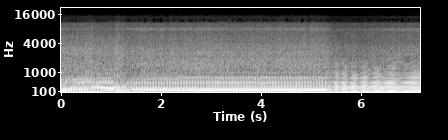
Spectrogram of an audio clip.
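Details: Yamaha Raptor 700 quad on a dyno run after custom tune, new Rossier exhaust and Fuel Customs intake; loud steady drone held at high revs, clean pitch changes as load shifts, single running strong and even. Normal running under load.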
